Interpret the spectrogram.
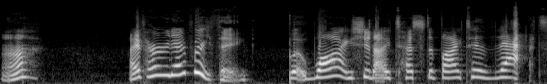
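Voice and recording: In a put-on character voice, a woman speaks at a fairly slow pace with an extremely high pitch, leaving long, frequent pauses.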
